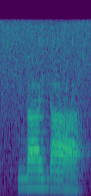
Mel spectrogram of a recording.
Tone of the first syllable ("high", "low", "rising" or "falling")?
high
